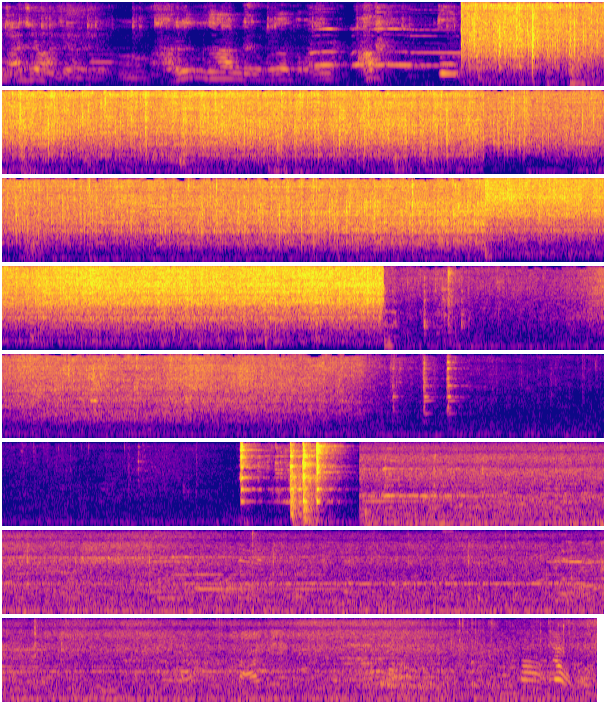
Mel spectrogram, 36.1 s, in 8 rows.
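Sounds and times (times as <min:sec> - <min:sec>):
vegetables sizzling in frying pan: 0:03.5 - 0:21.5.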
